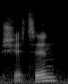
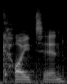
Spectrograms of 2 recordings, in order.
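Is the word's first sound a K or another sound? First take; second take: another sound; K. First: The word begins with a sound other than K. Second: The word begins with a K sound. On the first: The speaker calls it wrong. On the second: The speaker calls it right.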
